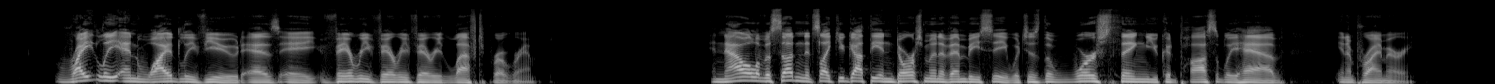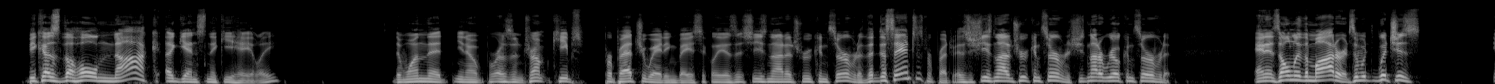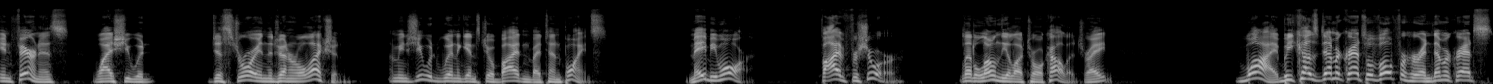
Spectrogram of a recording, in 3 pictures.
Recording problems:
none

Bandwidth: 14 kHz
